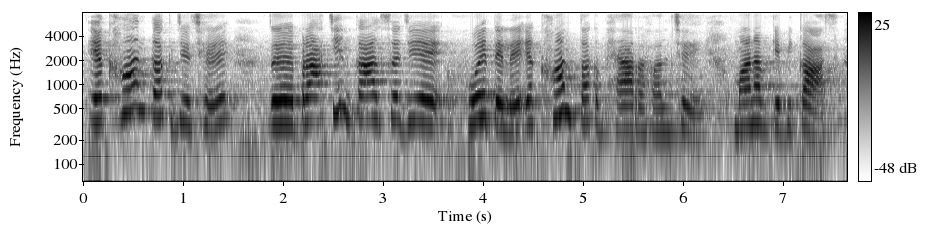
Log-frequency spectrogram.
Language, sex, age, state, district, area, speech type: Maithili, female, 18-30, Bihar, Saharsa, rural, spontaneous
